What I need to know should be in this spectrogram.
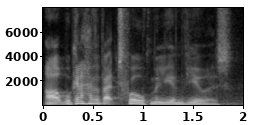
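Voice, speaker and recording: A man's voice: medium pitch, animated, quick pace. English man telling a personal story. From England. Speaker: contestant recounting a speed-talking contest. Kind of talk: anecdotal first-person storytelling.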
